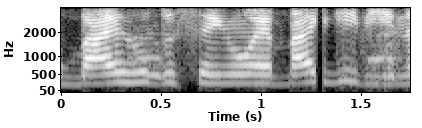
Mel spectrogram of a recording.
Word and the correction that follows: Barigui: né? – Barigui. – Barigui. Barigui, falei errado.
